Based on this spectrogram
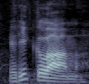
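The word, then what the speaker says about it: реклама: L'accentonique vient sur la deuxième syllabe, ce qui fait que on va avoir des modifications de prononciation sur les syllabes que l'on appelle aton, c'est-à-dire non accentué. Et on va voir un a qui ne va pas être prononcé pleinement a, mais qui va s'orienter plutôt vers quelque chose comme un e.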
